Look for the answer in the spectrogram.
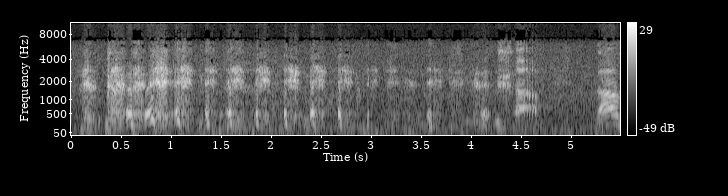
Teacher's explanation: قاف اون آخر زبان، زبان خودت آخرش دیدی یک دوتا زبانه کوچیکی هست اونجا اونجا آینه رو دیگه نگاه کن، اون آخر زبان که دیگه به کام است اونجا جای قاف است، مخرج قاف اونجایه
